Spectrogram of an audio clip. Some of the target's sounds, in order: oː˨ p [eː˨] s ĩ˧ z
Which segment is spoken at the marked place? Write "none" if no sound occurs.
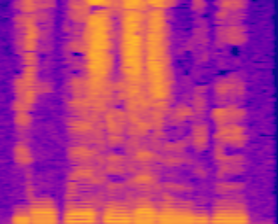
eː˦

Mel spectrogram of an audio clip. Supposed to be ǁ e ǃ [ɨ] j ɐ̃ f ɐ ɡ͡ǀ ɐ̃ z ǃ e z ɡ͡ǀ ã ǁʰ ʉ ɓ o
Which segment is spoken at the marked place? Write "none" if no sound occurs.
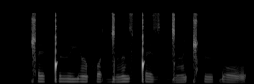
ɨ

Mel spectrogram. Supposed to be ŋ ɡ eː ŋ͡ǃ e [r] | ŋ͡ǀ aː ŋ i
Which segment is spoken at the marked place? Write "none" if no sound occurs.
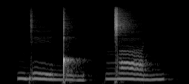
n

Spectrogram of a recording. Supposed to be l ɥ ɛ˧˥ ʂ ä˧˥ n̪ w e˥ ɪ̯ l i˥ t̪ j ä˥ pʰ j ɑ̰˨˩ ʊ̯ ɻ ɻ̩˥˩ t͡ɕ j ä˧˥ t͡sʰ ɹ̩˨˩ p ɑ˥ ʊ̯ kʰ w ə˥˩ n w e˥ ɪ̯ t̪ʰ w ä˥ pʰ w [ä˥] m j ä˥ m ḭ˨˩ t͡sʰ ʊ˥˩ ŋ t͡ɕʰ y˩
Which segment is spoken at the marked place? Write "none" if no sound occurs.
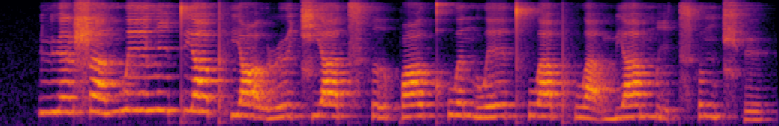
ä̰˨˩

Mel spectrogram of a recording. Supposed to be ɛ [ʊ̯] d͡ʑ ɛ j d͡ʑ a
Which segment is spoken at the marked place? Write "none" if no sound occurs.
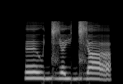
ʊ̯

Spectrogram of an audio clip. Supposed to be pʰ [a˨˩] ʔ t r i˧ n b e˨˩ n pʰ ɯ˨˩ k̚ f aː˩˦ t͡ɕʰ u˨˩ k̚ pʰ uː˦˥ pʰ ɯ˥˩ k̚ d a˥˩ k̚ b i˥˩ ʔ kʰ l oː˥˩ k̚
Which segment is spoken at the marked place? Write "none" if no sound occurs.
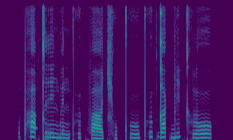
a˥˩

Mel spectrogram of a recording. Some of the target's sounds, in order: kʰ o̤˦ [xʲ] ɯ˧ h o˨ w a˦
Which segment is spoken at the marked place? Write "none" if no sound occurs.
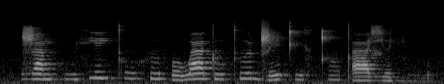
x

